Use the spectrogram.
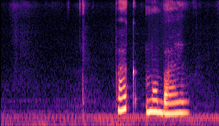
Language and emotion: Russian, neutral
